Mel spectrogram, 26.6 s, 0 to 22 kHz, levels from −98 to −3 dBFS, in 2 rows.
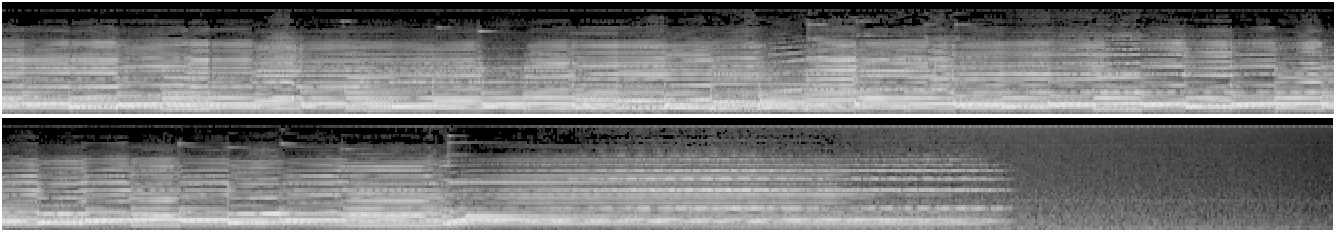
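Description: From 2.36 s to 6.69 s there's timecode bleed: 25-frame linear timecode has crept in from a neighbouring line. Its square wave flips between pitches around 1 and 2 kHz, so you get a faint chirping warble, roughly 35 dB under the sound.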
